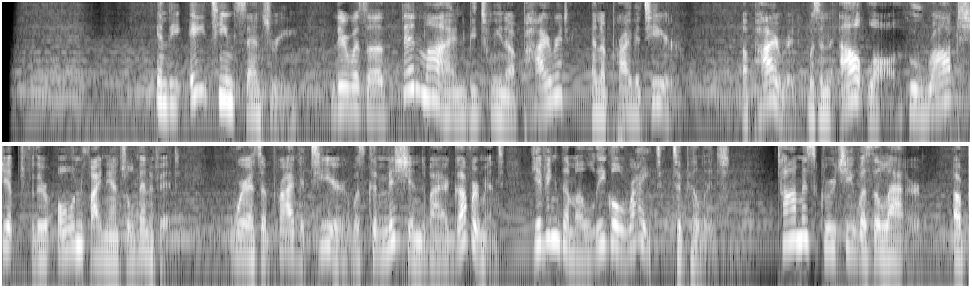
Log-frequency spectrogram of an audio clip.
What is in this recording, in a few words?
Audio Guide Sample English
